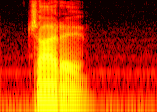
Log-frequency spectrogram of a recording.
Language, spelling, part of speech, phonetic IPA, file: Polish, czary, noun, [ˈt͡ʃarɨ], Pl-czary.ogg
